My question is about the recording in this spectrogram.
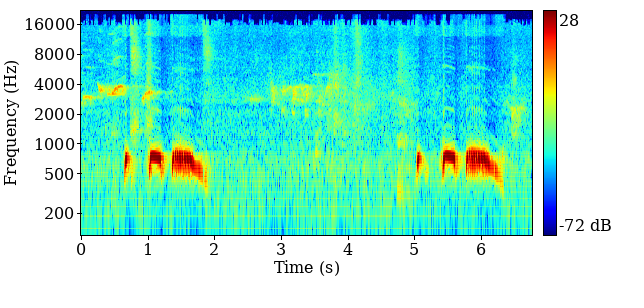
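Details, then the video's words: Spotted dove singing in the Thai lu'tan and karam styles, two loud phrases of two short coos then a longer falling coo, separated by about three seconds of quiet with faint background chirps. "หลิ่วตัน คารม นกมงคล เสียงนกเขาใหญ่"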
